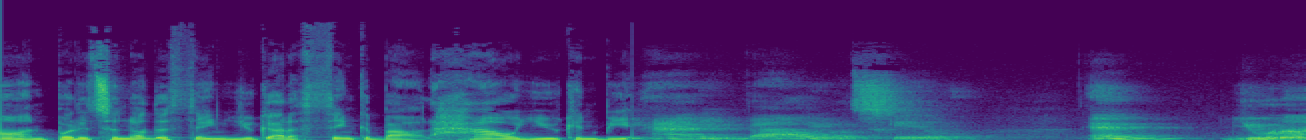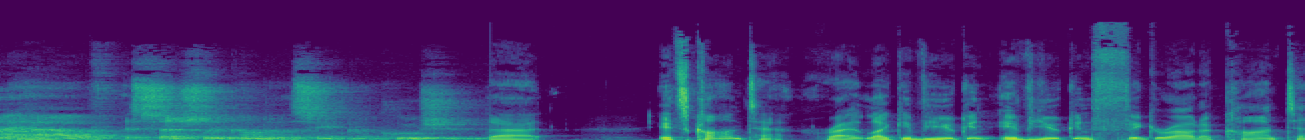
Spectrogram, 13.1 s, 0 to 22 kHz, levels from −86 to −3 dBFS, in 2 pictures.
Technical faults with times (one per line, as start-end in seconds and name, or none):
3.16-8.97 switch to a distant microphone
